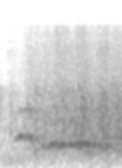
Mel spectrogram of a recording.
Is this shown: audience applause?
yes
